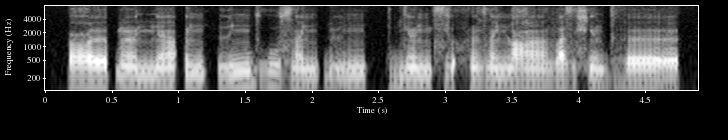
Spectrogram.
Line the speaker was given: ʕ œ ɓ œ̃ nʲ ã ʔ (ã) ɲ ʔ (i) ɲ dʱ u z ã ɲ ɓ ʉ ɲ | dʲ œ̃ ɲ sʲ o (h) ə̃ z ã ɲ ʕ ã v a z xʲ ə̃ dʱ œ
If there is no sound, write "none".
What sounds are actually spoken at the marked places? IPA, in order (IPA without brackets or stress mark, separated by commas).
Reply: ə̃, ɨ, h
